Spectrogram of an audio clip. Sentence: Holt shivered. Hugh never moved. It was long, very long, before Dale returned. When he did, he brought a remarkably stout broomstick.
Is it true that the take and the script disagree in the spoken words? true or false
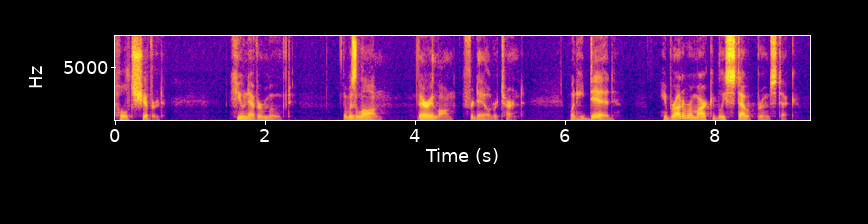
true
